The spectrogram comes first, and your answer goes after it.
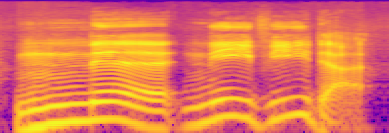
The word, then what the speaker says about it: Nevada: So some people said you got to really emphasize the E. Nivida.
